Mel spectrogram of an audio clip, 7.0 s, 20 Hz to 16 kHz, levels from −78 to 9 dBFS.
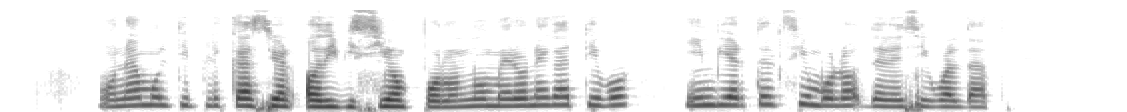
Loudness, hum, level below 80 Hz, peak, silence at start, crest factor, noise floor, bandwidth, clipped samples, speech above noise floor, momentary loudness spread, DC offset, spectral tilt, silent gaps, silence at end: -23 LUFS; none; -60 dBFS; -2 dBFS; 0.6 s; 22 dB; -87 dBFS; 11.5 kHz; under 0.1%; 65 dB; 12 LU; under 0.1%; -6.5 dB/octave; none; 0.9 s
